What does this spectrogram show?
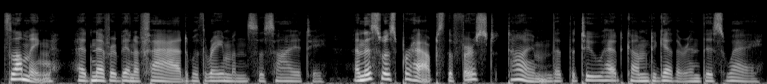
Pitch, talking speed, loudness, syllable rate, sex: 165 Hz, 195 wpm, -20 LUFS, 4.7 syllables/s, female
